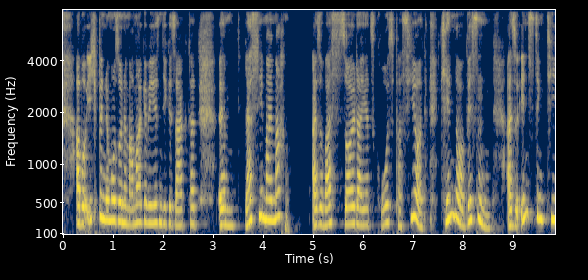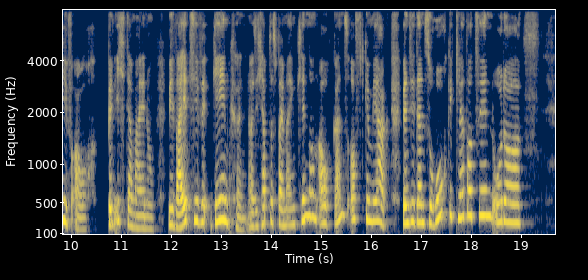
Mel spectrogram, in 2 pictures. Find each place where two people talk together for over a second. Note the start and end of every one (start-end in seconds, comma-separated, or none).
none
